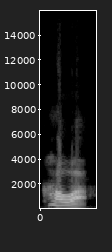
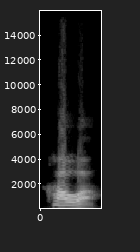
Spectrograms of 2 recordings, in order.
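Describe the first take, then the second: No difference in how they are said.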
